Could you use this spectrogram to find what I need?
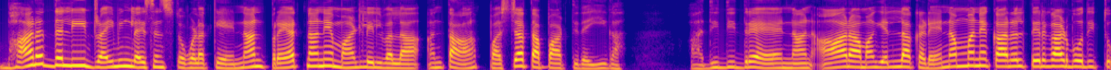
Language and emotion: Kannada, sad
